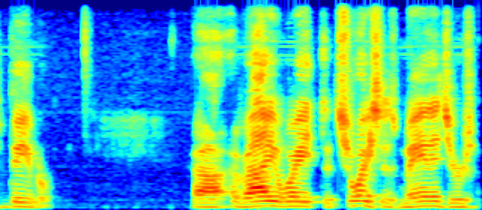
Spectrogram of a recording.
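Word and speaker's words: Weber: Notice that his name is spelled web uh but W in German is pronounced as a V. So it's Bieber.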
